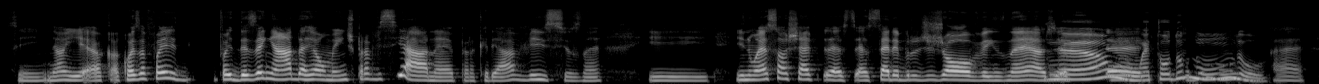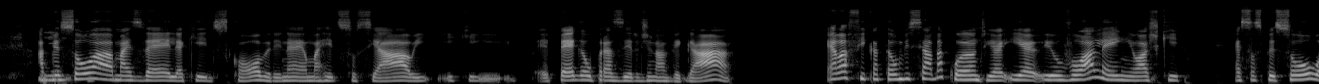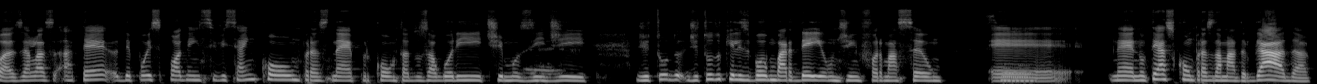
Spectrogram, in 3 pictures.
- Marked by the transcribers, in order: none
- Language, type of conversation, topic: Portuguese, advice, Por que não consigo relaxar em casa por causa das distrações digitais no celular?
